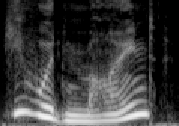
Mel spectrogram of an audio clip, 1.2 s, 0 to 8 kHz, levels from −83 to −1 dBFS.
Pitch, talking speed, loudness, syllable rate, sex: 210 Hz, 150 wpm, -14 LUFS, 3.1 syllables/s, female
